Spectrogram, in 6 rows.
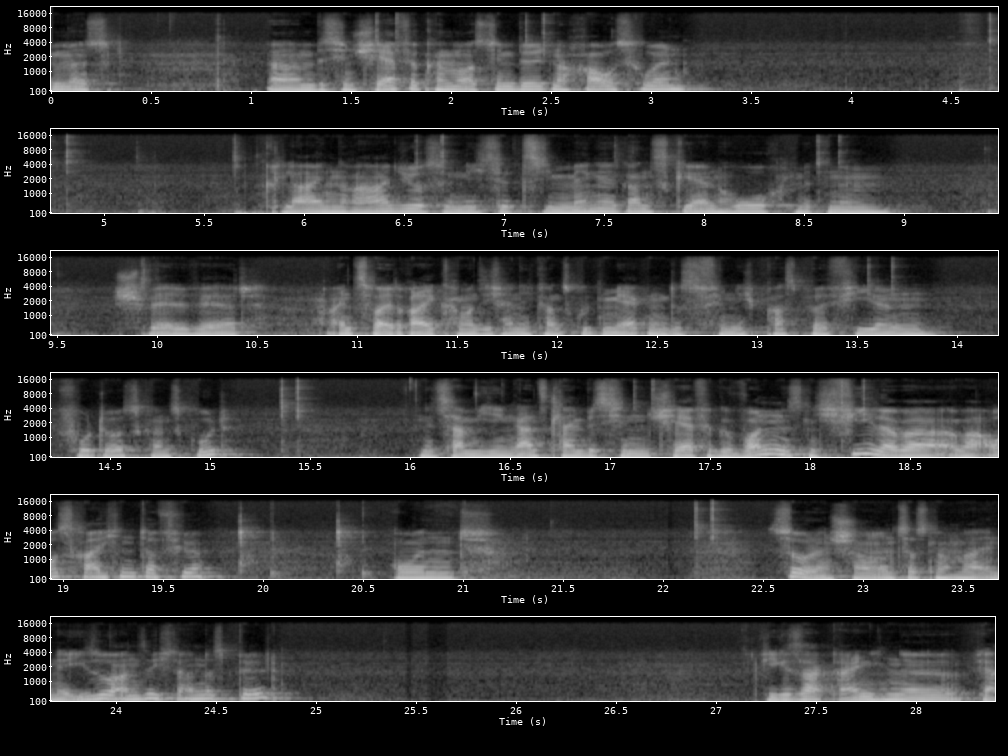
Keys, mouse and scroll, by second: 1.5 click, 2.3 click, 4.6 right click, 5.0 1, 5.6 Return, 6.5 right click, 7.0 2, 7.5 Return, 8.5 right click, 9.3 3, 9.9 Return, 13.5 click, 15.2 click, 17.0 click, 18.0 click, 19.8 middle click, 20.3 middle click, 22.1 click, 22.9 Tab.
